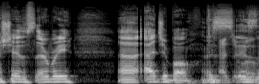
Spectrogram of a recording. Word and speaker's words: Ajibowu: Ajibowu is how you pronounce the last name.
